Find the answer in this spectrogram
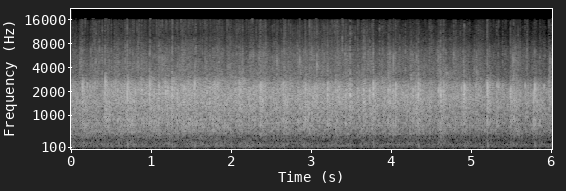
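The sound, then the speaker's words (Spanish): A steady round of audience applause, many hands clapping in a dense, crackling wash that holds a fairly even loudness for several seconds with no voices over it. “Hoy en día, sí, yo creo que se merece un aplauso eso.”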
